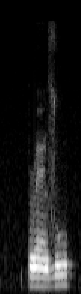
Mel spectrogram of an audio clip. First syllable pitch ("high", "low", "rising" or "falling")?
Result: low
